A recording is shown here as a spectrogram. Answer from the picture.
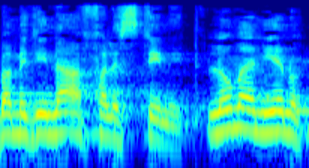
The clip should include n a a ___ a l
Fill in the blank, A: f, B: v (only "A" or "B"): A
